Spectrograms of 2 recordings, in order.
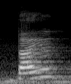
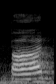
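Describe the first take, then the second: First: The vowel is tense, raised and drawn out. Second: The vowel is lax and not raised. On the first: This is how the oldest local speakers say it. "among like the older, the oldest folks, that would sound like" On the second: This is how very young speakers say it. "Or if you're really young"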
